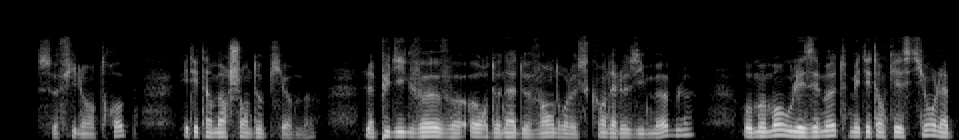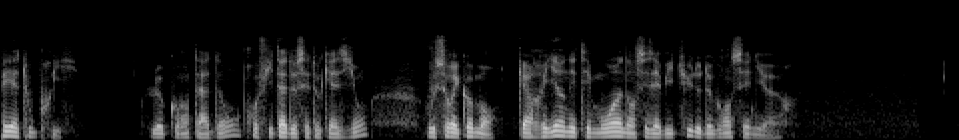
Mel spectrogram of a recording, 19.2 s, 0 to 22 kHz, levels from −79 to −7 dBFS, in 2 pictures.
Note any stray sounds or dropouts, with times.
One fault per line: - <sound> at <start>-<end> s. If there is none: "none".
none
